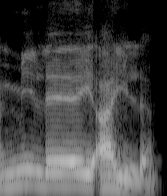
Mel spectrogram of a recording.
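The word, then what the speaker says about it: מלעיל: Et on appelle ça un mileail, mileail. Donc, c'est un paroxyton.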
